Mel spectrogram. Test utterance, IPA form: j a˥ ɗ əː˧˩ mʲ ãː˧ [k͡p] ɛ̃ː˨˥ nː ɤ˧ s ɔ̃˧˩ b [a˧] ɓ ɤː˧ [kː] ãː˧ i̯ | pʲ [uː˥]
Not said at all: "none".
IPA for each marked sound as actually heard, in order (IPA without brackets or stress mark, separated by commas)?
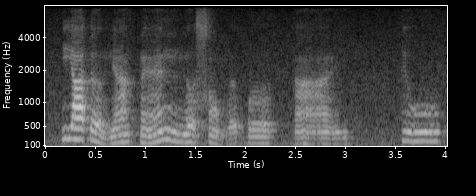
k͡p, ə˧, kː, uː˥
